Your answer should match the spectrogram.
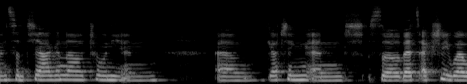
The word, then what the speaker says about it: Göttingen: How do you pronounce that? Göttingen. It wasn't too bad, actually. Göttingen.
